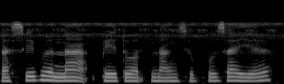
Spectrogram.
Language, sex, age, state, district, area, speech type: Bodo, female, 60+, Assam, Chirang, rural, spontaneous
